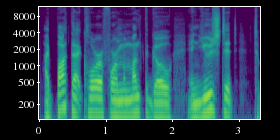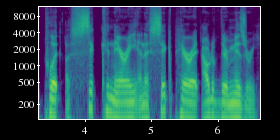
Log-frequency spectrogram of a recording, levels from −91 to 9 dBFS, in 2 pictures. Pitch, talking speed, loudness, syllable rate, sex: 115 Hz, 210 wpm, -18 LUFS, 5.3 syllables/s, male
